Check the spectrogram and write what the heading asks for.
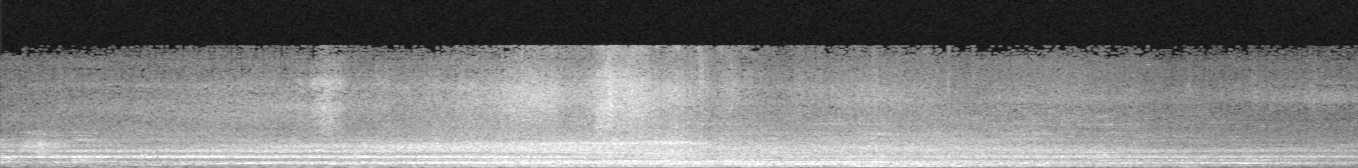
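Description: A train in Japan runs steadily on its rails, a continuous rumble topped by electric motor whines that rise and fall in pitch across the whole stretch.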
